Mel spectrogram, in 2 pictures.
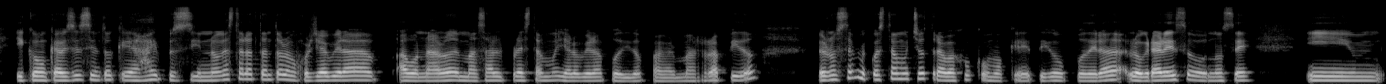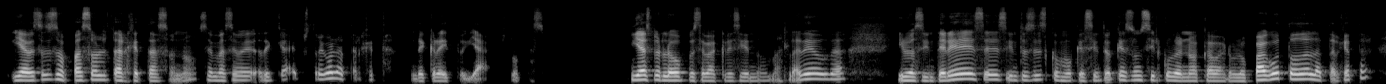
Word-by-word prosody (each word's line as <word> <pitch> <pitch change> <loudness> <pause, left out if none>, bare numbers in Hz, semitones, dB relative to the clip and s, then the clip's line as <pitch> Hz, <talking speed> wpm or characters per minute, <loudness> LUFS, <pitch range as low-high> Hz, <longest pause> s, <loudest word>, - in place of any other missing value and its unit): y 185 -1 -3
como 190 -1 +2
que - - 0
a - - +7
veces 200 +4 0
siento 215 0 -3
que: 190 - -1
"¡Ay!, 200 +4 -2
pues, 205 -5 -7
si 185 +1 -4
no 185 +2 -2
gastara 240 +2 -2
tanto, 225 -1 -3
a - - +3
lo 215 - 0
mejor 175 -2 -4
ya 185 +1 +4
hubiera 195 +1 +1
abonado 175 +1 +2
de 190 - +3
más 175 -1 -4
al 185 0 -2
préstamo, 185 0 -3
ya 180 -3 -1
lo 170 0 0
hubiera 170 +1 0
podido 160 +1 -3
pagar 155 -3 -6
más 165 +1 -7
rápido", 195 - -2 0.6
pero, 195 +1 +2
no 220 - -1
sé, 290 +8 -3
me 275 - 0
cuesta 225 +3 -1
mucho 255 +1 0
trabajo, 185 0 0
como 170 -2 -5
que, 80 - -5
te - - -8
digo, 175 0 -2
poder, 165 -1 0
ah, 205 +3 +2
lograr 185 +1 +5
eso 205 -2 +1
o - - -1
no 175 +1 -3
sé, 185 +1 -2 0.5
y 190 -2 +1 0.4
y 195 +2 +1
a 190 - +8
veces 190 +5 +1
eso 230 -3 -1
pasó 190 +2 +2
el 215 0 -1
tarjetazo, 170 -3 -1
¿no?, 245 - -8
se 195 -6 -5
me 180 - -1
hace 175 - -5
de 195 -2 -4
que: 215 - -9
"Ay, - - -11
pues, - - -23
traigo 260 +4 +2
la 275 -3 0
tarjeta", 275 - -18 0.2
de - - -5
crédito - - -3
y - - -10
ya - - -5
pues, - - -37
lo - - -9
paso. - - -21 0.8
Ya, 215 +1 +8
pues, 210 -1 -1
luego, 185 0 +6
pues, 175 -2 -4
se 170 - 0
va 170 -1 -1
creciendo 170 +1 -7
más - - -15
la - - -2
deuda 245 +1 +2 0.5
y - - -1
los 180 -1 +3
intereses, 225 +6 +4
y - - -1
entonces, 200 +2 -5
como 175 -3 -4
que 170 - -3
siento 180 - -4
que - - -1
es 200 - -5
un 205 - 0
círculo 195 -2 0
de 165 - +3
no 165 0 -2
acabar, 165 0 -2
o - - -3
lo 155 -1 -4
pago 210 +8 +8
todo 245 -2 +5
en 235 - +5
la 205 -2 +1
tarjeta 300 +1 -5
190 Hz, 230 wpm, -22 LUFS, 175-215 Hz, 0.8 s, a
